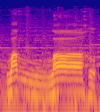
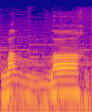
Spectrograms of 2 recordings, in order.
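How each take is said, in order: Both takes have the same delivery.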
